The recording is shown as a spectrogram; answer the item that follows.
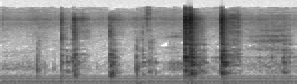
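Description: Hard melamine mixing bowls clicking and clacking against each other as they are handled and nested: about five short, sharp knocks, the two loudest close together about a second and a half in.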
